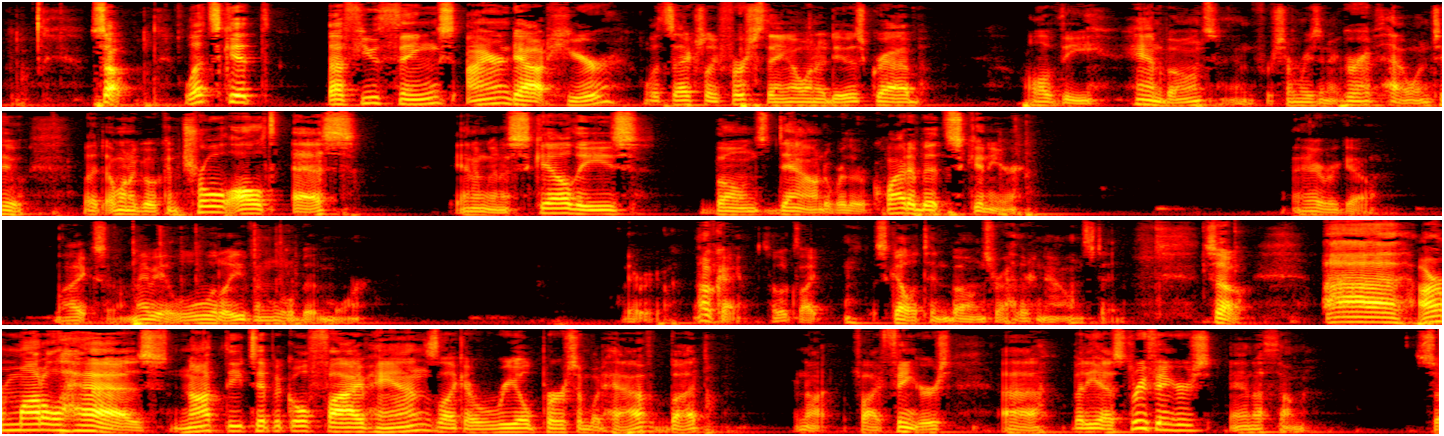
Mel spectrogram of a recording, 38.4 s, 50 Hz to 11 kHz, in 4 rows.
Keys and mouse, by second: 4.5 a, 5.0 c, 6.1-10.1 right drag, 7.1-8.5 middle drag, 9.5 click, 9.5-11.4 middle drag, 11.7 ctrl+alt+s, 15.3-18.3 drag, 16.3 ctrl+alt+s, 18.3 click, 18.7 middle click, 19.6 click, 19.6-20.6 middle drag, 21.0 ctrl+alt+s, 23.5-25.3 drag, 23.9 a, 25.1 middle click, 27.9-30.8 middle drag, 31.5-33.1 middle drag, 33.2-35.6 middle drag, 35.8-38.3 middle drag.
